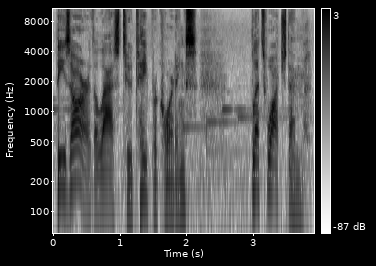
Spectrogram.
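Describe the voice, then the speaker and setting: A composed young scholar, as a man plays him, calm and measured with a reserved edge. His voice sits in the middle of the range, and game music plays clearly behind him. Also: medium pitch, lightly acted. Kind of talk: video game voice acting.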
